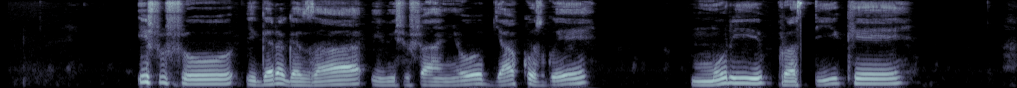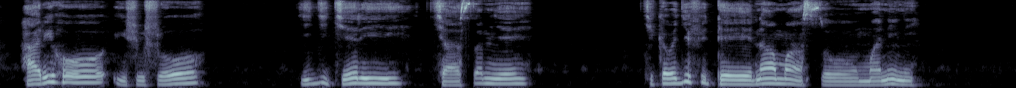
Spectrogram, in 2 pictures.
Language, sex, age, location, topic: Kinyarwanda, male, 25-35, Nyagatare, education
